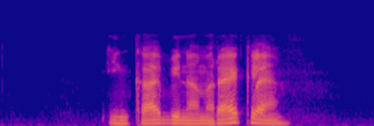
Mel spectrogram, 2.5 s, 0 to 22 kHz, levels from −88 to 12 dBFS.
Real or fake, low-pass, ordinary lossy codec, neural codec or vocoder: real; 7.2 kHz; Opus, 16 kbps; none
